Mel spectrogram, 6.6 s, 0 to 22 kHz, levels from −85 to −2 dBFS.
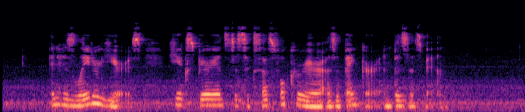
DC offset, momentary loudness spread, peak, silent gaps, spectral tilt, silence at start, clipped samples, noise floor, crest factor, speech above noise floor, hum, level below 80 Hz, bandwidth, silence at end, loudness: under 0.1%; 12 LU; -8 dBFS; none; -5.5 dB/octave; 0.1 s; under 0.1%; -45 dBFS; 16 dB; 22 dB; none; -50 dBFS; 9.2 kHz; 0.05 s; -23 LUFS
